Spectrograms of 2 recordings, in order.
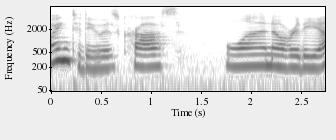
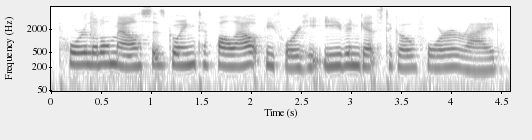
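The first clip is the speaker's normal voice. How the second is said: ordinary talk, nothing marked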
